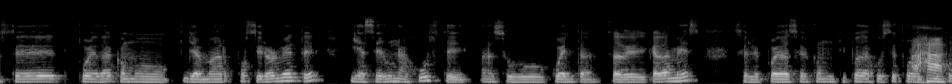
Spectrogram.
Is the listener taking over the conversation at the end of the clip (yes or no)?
yes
